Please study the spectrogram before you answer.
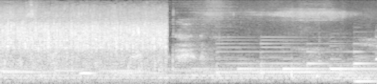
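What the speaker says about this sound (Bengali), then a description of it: "তো এখন আমি এটা লাল লাল করে ভেজে নিচ্ছি।" Watermelon rind and egg pakora fry in hot oil, a steady broadband sizzle for the first half that drops to a softer, quieter bubbling after a sudden change midway.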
